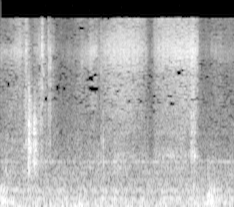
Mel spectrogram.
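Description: A paper page of a hardcover book being turned by hand, rustling and sliding across the page beneath in several short swishes, the last of them ending right at the close.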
